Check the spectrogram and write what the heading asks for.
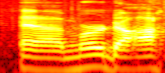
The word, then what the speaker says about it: Murdaugh: This Alex Murdaugh, and by the way, he pronounces it Alec Murdoch. Of course he does. Down in the South, that's how they say it in South Carolina.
